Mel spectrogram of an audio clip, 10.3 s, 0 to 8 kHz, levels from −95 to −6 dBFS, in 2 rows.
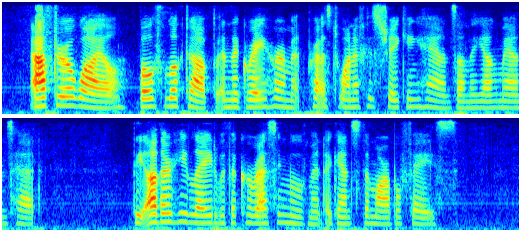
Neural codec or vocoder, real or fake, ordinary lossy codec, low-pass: none; real; Opus, 32 kbps; 7.2 kHz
